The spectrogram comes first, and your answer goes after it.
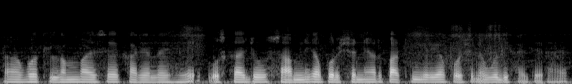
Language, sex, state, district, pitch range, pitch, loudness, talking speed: Hindi, female, Chhattisgarh, Sukma, 110-115 Hz, 115 Hz, -19 LUFS, 220 wpm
